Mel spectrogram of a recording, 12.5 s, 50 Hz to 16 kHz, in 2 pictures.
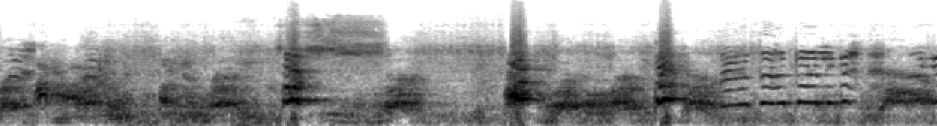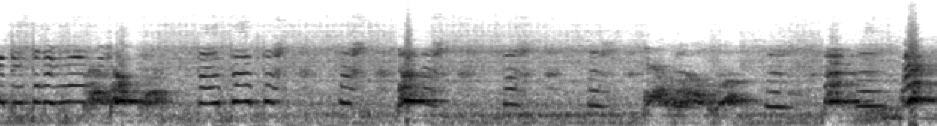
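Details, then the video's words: Two-week-old puppy eager to roam, giving high, thin yips and whining cries in rapid uneven bursts, some notes rising, with people talking nearby and a few sharp knocks. "2wks old puppy gusto ng gumala"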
